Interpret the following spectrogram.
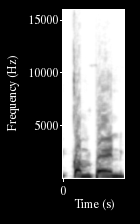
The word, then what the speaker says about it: campaign: जी word silent होगा क्या होगा जी वर्ड साइलेंट होगा क्यों वह क्योंकि अभी बताया जी के बाद जैन होगा तो वह हमेशा जी साइलेंट होगा ही होगा तो हम इसको क्या करेंगे कंपन क्या पढेंगे कंपन कंपन का मतलब क्या होता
